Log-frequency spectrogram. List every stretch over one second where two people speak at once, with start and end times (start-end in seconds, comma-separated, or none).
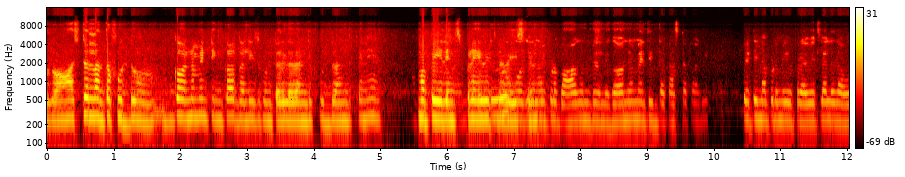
5.6-7.5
